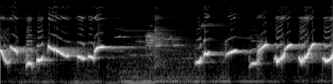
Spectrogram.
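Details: White-rumped shama's lure song for getting other birds singing in the morning: looping, slurred whistles that fall and rise, a brief pause, then quick repeated up-swept notes.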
